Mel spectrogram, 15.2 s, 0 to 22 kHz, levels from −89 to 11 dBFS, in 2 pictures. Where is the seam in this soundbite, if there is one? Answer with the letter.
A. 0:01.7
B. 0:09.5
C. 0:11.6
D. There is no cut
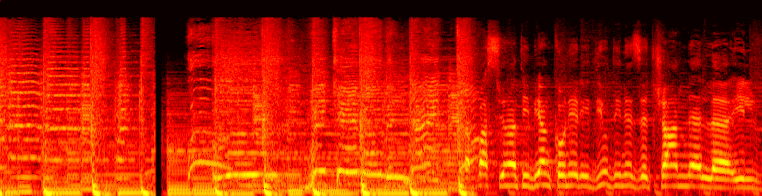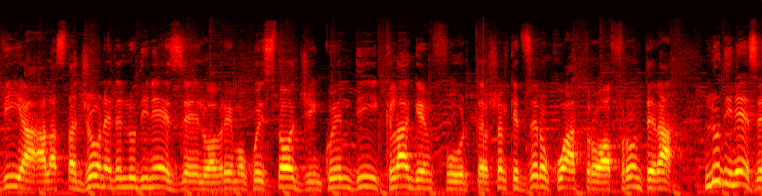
D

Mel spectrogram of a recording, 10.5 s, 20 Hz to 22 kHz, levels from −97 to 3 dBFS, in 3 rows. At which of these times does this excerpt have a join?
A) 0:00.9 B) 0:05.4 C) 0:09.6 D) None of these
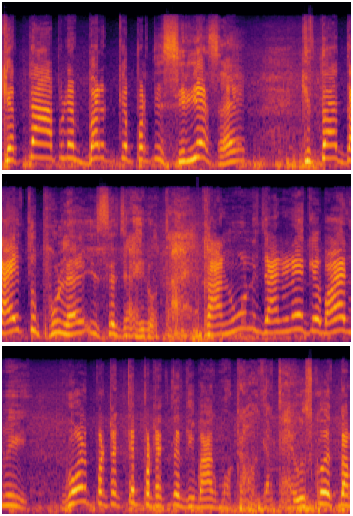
B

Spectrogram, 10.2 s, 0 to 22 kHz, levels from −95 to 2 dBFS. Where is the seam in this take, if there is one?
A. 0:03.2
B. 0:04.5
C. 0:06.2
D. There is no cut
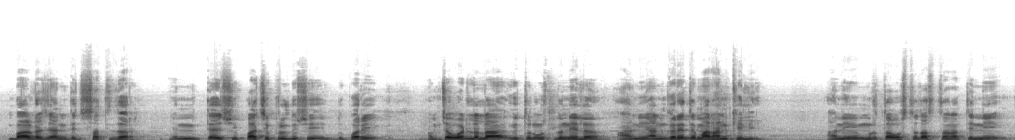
D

